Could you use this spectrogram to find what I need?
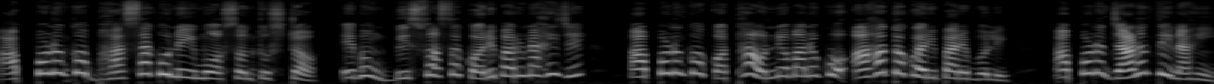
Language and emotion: Odia, angry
